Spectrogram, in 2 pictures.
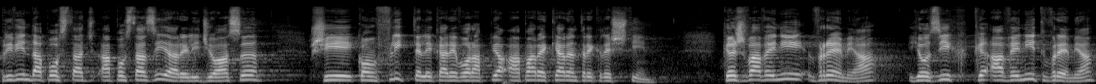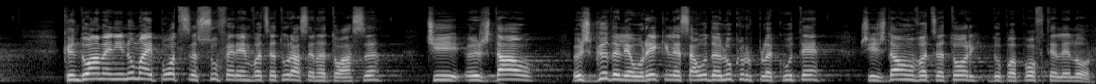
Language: Romanian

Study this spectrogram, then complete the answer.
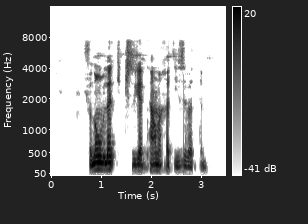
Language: Uyghur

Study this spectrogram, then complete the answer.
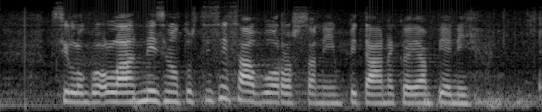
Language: Finnish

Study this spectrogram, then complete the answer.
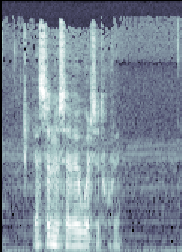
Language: French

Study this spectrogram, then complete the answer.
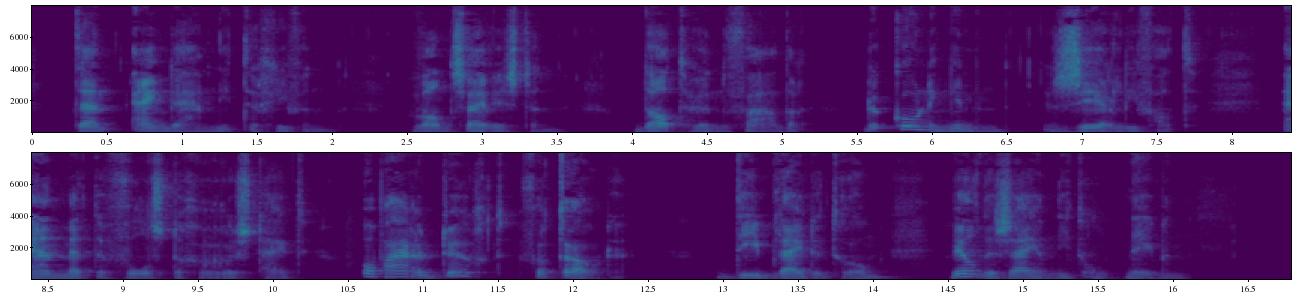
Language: Dutch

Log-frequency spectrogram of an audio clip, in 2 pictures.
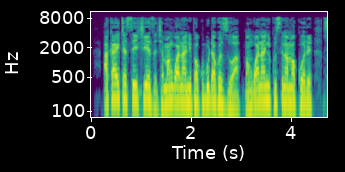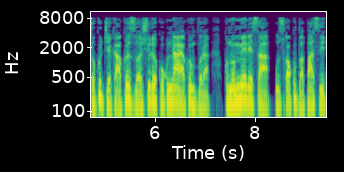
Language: Shona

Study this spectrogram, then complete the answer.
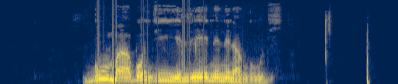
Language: Batanga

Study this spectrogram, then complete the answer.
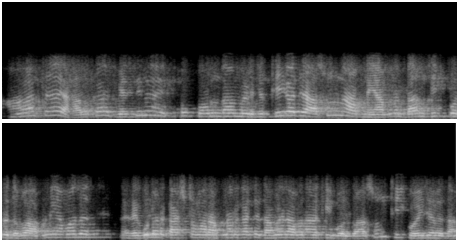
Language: Bangla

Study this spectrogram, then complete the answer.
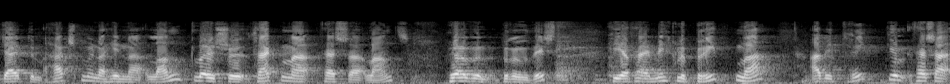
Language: Icelandic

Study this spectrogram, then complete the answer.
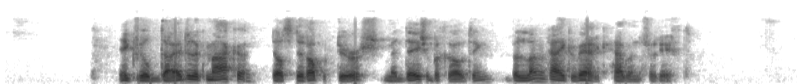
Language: Dutch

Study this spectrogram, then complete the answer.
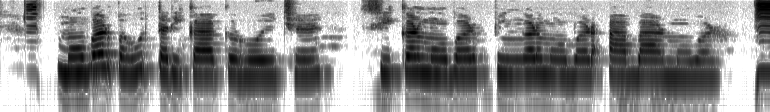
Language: Maithili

